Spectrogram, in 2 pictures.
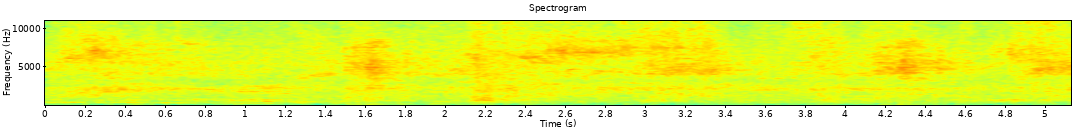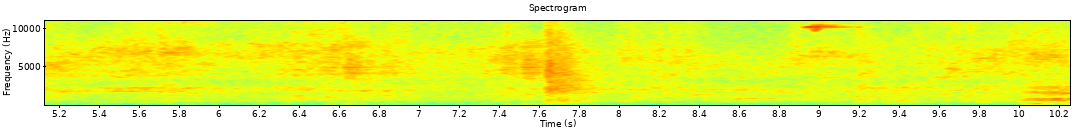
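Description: Electric RC off-road buggies of the 13.5-turn brushless class running on an indoor dirt track: a steady mix of motor and tyre noise with background chatter in a large hall, and a single knock about three-quarters of the way in.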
